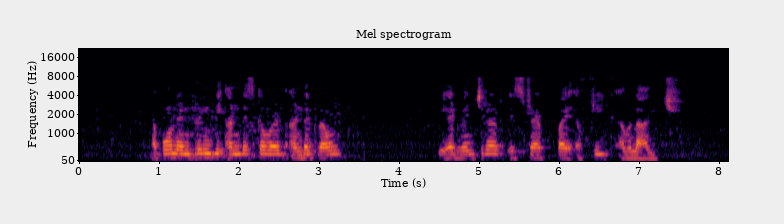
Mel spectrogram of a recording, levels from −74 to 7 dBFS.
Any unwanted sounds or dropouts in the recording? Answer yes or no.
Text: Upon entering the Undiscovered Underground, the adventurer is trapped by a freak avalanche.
no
